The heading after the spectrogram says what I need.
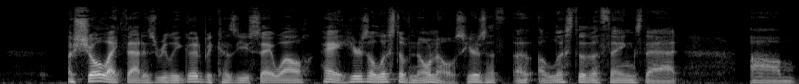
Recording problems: none

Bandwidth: 15 kHz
